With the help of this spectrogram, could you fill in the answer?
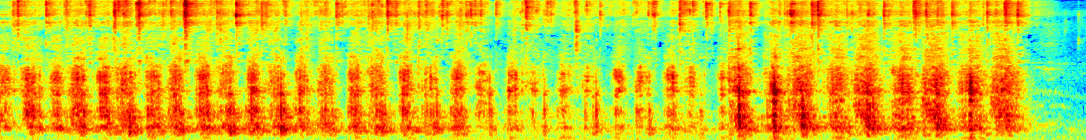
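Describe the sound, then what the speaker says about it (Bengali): Cumin is ground fine on a grinding stone with a rapid, rhythmic scraping and rubbing of stone on stone, close and fairly loud, continuing steadily until it stops near the end. "জিরেটাকে একদম মিহি করে বেটে নেব"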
